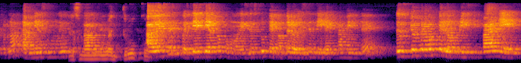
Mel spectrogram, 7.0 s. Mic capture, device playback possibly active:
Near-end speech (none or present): present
